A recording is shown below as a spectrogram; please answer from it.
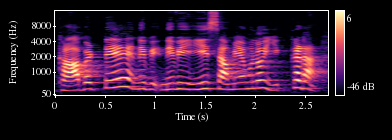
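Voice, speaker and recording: A woman's voice: high voice, a little slow, a bit bright, a little hiss or hum. A woman pastor preaching to a congregation in a church, impassioned and emphatic, full of rhetorical questions and repeated phrases. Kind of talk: sermon.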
